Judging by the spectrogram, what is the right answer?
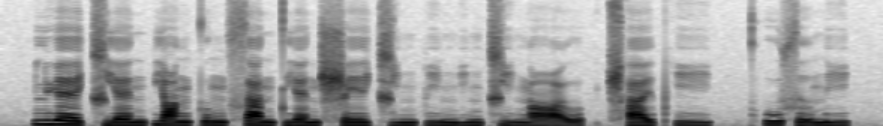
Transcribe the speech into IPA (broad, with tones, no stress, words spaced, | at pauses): lɥɛ˥˨ t͡ɕjɛ˨˦npjɑ˥˨ŋt̪ʊ˥˨ŋ sa˥˨nt̪jɛ˨˦nʂe˦ɪ̯ t͡ɕi˨˦ŋpi˥˨ŋi˦ŋ t͡ɕi˥˨ŋɑ̰˨˩ʊ̯ | ʈ͡ʂʰa˨˦ɪ̯pʰi˥˨ | kʰu˦sɹ̩˨˩n̪i˦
